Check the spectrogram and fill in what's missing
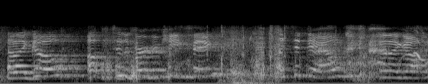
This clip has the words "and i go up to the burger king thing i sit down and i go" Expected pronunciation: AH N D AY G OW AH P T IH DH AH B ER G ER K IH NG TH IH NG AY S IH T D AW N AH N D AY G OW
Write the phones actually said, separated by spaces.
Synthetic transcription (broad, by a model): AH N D AY G OW AH P T IH DH AH B ER G ER K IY TH IH NG AY S IH T D AW N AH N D AY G OW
